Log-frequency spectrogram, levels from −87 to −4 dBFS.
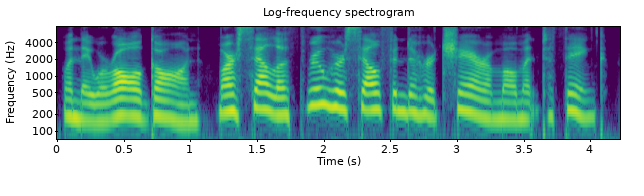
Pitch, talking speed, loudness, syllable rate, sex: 205 Hz, 215 wpm, -18 LUFS, 5.5 syllables/s, female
